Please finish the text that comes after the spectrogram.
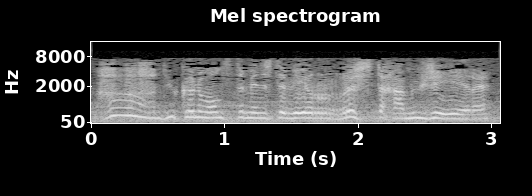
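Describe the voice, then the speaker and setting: An actress playing an emotional lady in a radio play, expressive and theatrical. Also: on the high side, moderate pace, noisy background, natural voice. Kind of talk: Dutch radio play acting. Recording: muffled old radio recording.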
